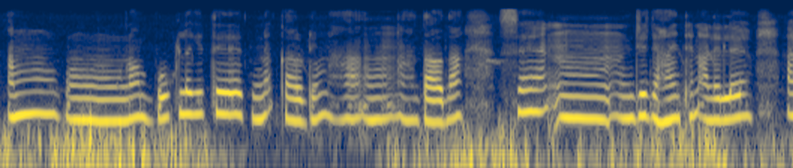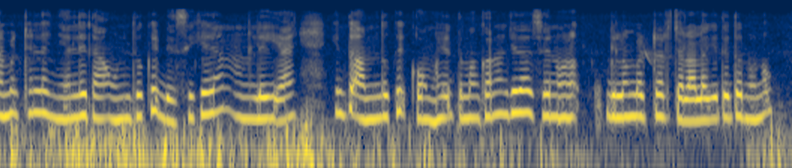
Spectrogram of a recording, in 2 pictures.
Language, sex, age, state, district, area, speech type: Santali, female, 18-30, West Bengal, Jhargram, rural, spontaneous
